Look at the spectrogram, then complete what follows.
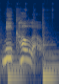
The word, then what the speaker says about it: Mikolo: Before we lift some pronunciations, it's Micolo, Anubis, Bastet, and Jed.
